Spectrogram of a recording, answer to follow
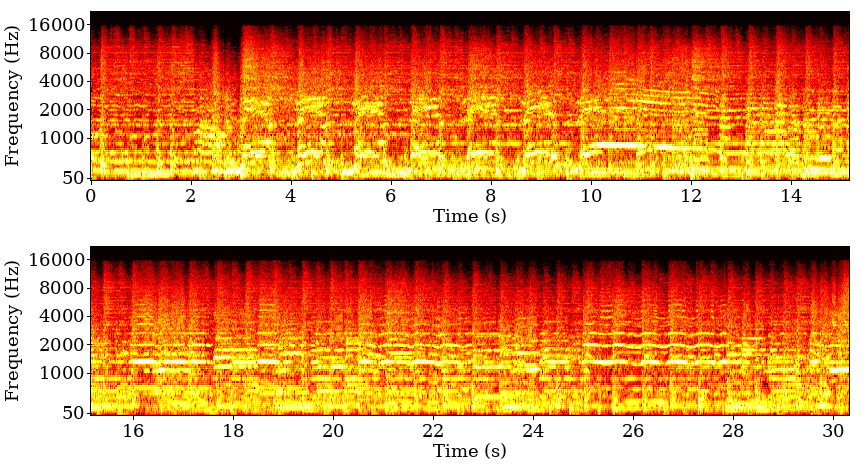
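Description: Live rock band in full swing in an instrumental break: a harmonica played cupped against the vocal microphone wails over electric guitar, bass and drums. Its notes bend and waver in the first half and turn to longer held notes later.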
